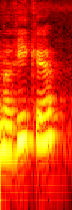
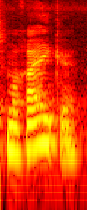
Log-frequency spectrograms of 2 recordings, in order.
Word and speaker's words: Marieke: And for my name, Marieke, is pronounced in English very difficult. And it usually comes out as Marijke.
